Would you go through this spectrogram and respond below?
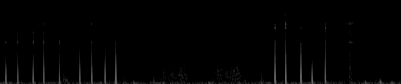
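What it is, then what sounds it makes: Pine wood block. A small, solid grooved pine block sits close to a mini microphone and is tapped and scratched with fingertips and nails. A quick run of dry, sharp taps gives way to a soft, hissy scratching across the grooves. Then comes a second burst of crisp taps and a brief, brighter scrape near the end.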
